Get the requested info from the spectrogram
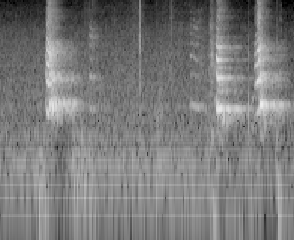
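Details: Cavalier King Charles Spaniel puppies at home awaiting family pick-ups give three short, high yelping barks: one at the start, then a pair close together near the end, with quiet pauses between.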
